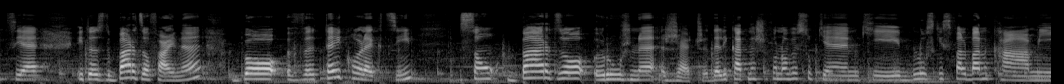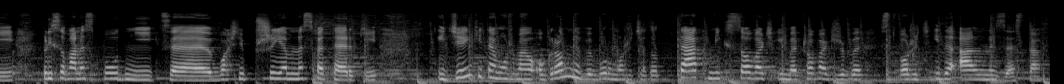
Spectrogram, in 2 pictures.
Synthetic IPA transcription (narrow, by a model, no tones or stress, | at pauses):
t̪sʲjɛit̪ɔjɛst̪baɾd̪zɔfajnɛ | bɔvt̪ɛjkʰɔlɛkt̪sʲji | sɔ̃w̃baɾd̪zɔɾuʐnɛʐɛt͡ʂɘd̪ɛlʲikat̪̚nɛʂfɔnɔvɛsukʲɛŋkʲʰibluskʲisfalbaŋkʰamʲi | plʲisɔvanɛspwud̪ɲit̪sɛvwaɕɲɛpʂɘjɛmnɛsfɛt̪ɛɾkʲiid͡ʑɛŋkʲit̪ɛmuʐɛmajɔ̃w̃ʔɔɡɾɔmnɘvɘbuɾmɔʐɛt͡ɕɛt̪ɔt̪akmʲiksɔvat͡ɕimɛt͡ʂɔvad͡ʑʐɛbɘst̪fɔʐɘt͡ɕid̪ɛʔalnɘzɛst̪af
